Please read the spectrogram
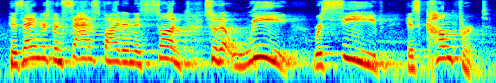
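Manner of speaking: high, loud, impassioned sermon delivery; full-force preaching. Acted. Preacher voicing a worried girl's questions, then answering from Isaiah, full-force preaching. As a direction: cry out the questions and answer them emphatically.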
